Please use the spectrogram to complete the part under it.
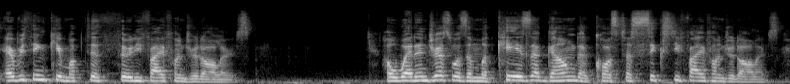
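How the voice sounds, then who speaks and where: A man from Trinidad with a softened Trinidadian accent, chatting casually with viewers on a livestream as a tailor, friendly and often repeating himself. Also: on the high side. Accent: Trinidadian, softened toward American. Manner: friendly, repeats phrases, greets viewers by name.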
